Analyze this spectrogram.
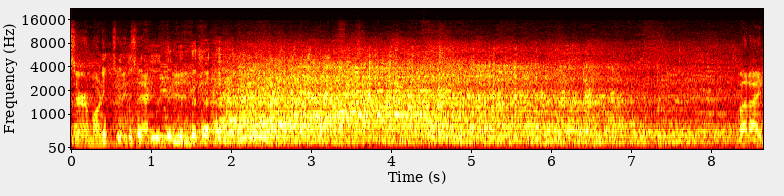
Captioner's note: laughter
